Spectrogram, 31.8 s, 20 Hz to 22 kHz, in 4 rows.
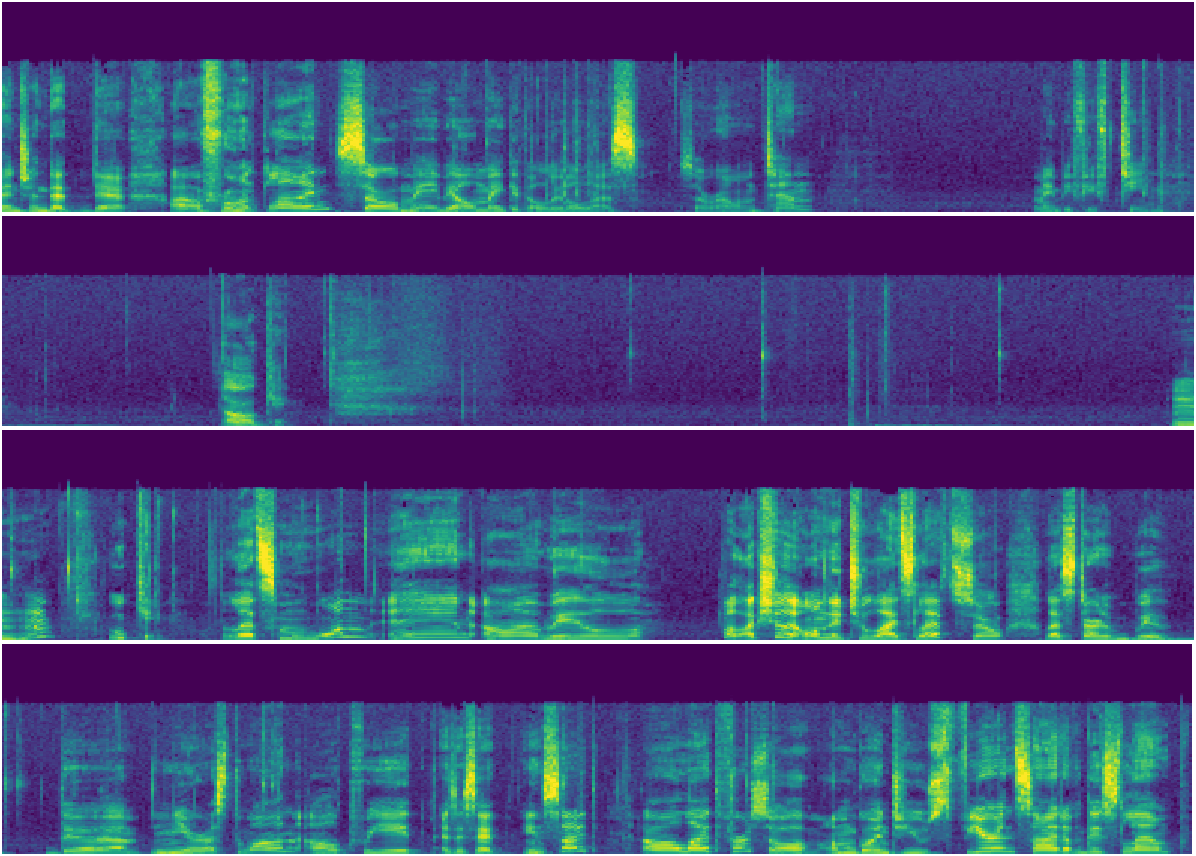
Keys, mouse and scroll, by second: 3.0 click, 3.2 click, 3.6 1, 3.9 Return, 5.4-6.1 scroll up 1, 6.6 scroll down 1, 7.3 1, 7.7 Return, 9.0-9.9 scroll down 1, 10.0 click, 12.0 click, 14.5 click, 16.2 middle click, 16.3 middle click, 16.4-16.8 scroll down 1, 16.8 middle click, 16.9 middle click, 17.1 scroll up 1, 17.8 middle click, 17.9 middle click, 18.6 click, 23.8 click, 23.9 click, 25.6 click, 25.6 click, 27.5 click, 27.6 click, 28.7 click, 28.8 click, 30.4 middle click, 30.6 middle click, 30.7 scroll down 1, 31.1 middle click, 31.3 middle click, 31.4 scroll up 1.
